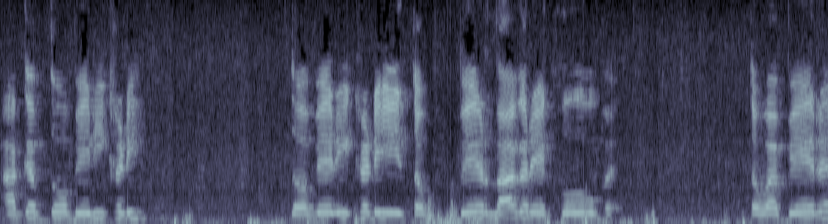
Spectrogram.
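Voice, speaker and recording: A woman's voice: a little high, completely flat delivery, takes it slowly. Haryanvi woman telling a devotional folk tale. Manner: repetitive, rambling storytelling. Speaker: folk storyteller. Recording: clicking background noise.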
